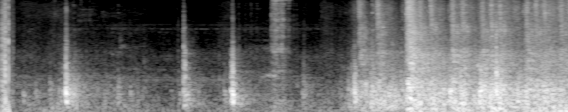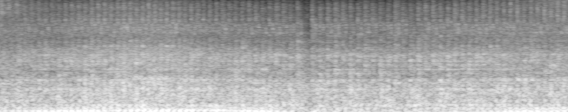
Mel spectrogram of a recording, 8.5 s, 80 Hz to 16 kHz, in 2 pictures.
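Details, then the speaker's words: 1913 Mercer Raceabout four-cylinder hand-cranked with priming and choke: a few clanks, then it catches and smooths into a steady, slightly lumpy idle after switching over to magneto. "then I switch over to Magneto see how it Smooths out"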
